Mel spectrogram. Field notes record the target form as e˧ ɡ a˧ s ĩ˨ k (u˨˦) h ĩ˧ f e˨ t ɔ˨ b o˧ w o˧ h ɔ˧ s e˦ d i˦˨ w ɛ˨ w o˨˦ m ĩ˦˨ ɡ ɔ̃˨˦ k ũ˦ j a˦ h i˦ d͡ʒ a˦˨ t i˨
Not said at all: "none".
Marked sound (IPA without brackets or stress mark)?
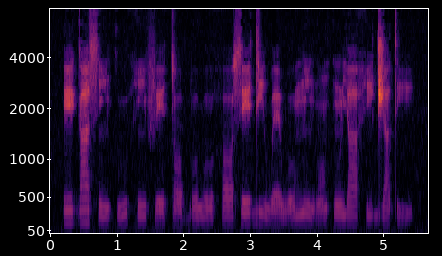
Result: u˨˦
